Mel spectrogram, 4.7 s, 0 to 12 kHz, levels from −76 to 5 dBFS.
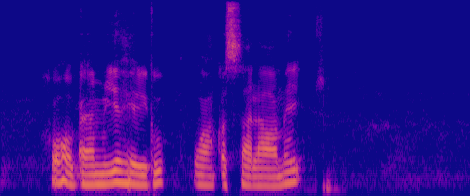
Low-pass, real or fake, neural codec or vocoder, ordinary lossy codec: none; fake; codec, 24 kHz, 1 kbps, SNAC; none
